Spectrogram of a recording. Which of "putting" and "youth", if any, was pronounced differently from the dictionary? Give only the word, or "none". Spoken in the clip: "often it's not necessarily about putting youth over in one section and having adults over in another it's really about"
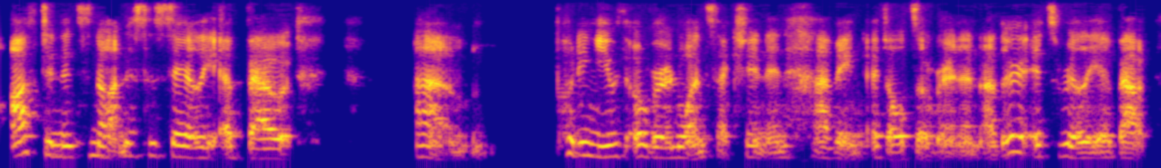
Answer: none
